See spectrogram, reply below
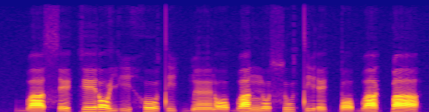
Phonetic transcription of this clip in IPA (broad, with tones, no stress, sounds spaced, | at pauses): b a˨ s e˨˦ k e˦ ɾ ɔ˦˨ j i˨˦ h o˦˨ t i˧ ɡ͡b ɛ̃˨ ɾ ɔ˧ b a˦ n o˧ s u˦ t i˧ ɾ e˧ k͡p ɔ˦ b a˦ k͡p a˦˨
